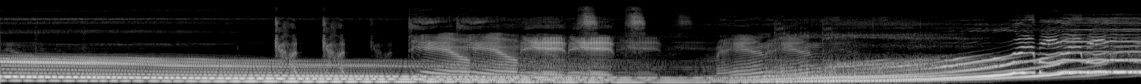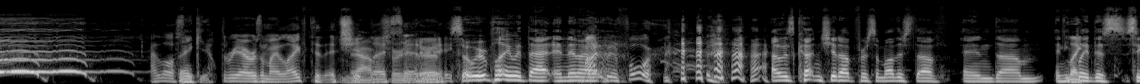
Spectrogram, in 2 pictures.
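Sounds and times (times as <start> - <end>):
speech: 0.0 - 0.4, 13.3 - 22.8
heavy reverb effect: 0.0 - 11.9
laughter: 14.5 - 16.4, 17.0 - 19.4.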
